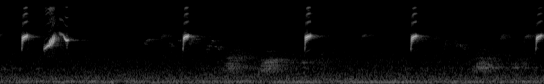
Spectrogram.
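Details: Red-whiskered bulbul of the Huế type calling its flock: sharp, bright chirped notes, some slurred upward, given singly or in quick pairs about once a second, over a faint low hum.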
